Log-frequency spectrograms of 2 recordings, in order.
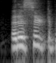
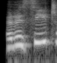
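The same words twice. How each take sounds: First: रिसिट with a short second i; wrong-sound demo. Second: रिसीट with a long, stressed ee; correct-sound demo. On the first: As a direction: keep the last vowel in रिसिट short. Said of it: "रिसिट नहीं होगा". (गलत उच्चारण: रिसिट, छोटी इ) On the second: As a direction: stretch the ई in रिसीट, no p. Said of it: "रिसीट होगा". (सही उच्चारण: रिसीट, लंबी ई) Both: Shown as a demonstration.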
